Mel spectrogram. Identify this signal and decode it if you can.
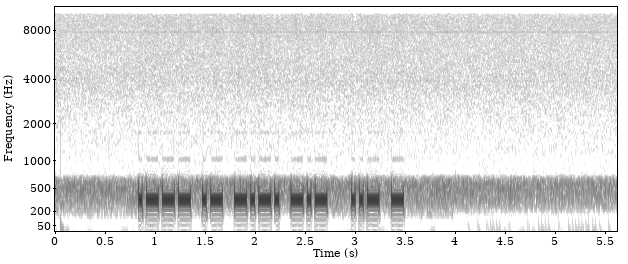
Morse code, heard as a keyed tone, about 30 wpm, 340 Hz. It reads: JACK UT
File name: 2016 JAN CW NAQP / 2016 Jan naqp k5ot - 0-6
